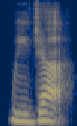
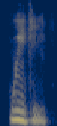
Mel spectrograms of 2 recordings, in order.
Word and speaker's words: Ouija: ads and publications for Ouija boards. And on it, like the first one, it said, like, it's pronounced Ouija. I've always pronounced it Ouija. Are you a G or a J?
